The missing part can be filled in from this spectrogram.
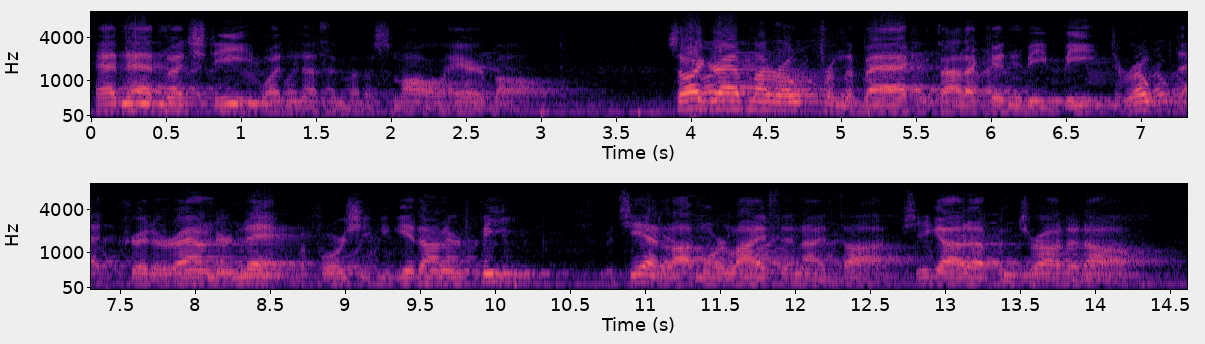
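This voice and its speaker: A man's voice: medium pitch, normal speed, a bit bright, muffled recording. A man with an American West accent and a folksy cowboy drawl, reciting rhymed cowboy poetry as a storyteller. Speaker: cowboy poet. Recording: echoey hall from far off, faint noise.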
